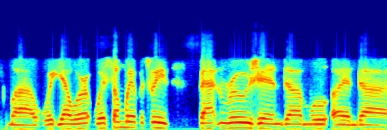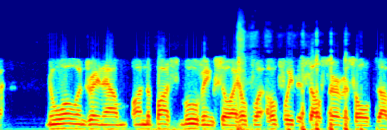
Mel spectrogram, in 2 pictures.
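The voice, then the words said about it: Boston accent. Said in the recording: “If people want to hear a Boston accent, just soak in Ken Casey. Ken Casey's got the Boston accent.”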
